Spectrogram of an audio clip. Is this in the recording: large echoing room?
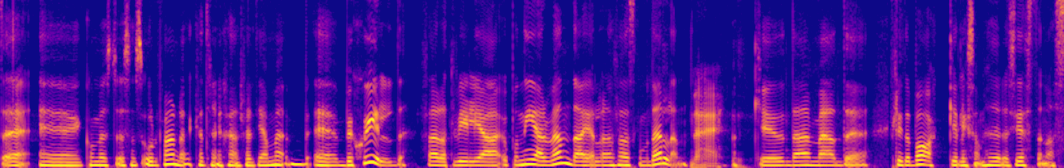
no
